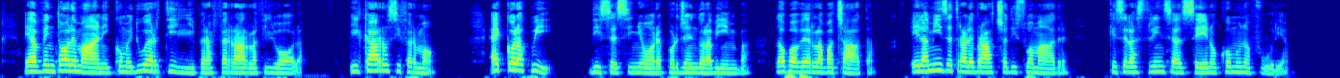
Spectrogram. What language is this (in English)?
Italian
